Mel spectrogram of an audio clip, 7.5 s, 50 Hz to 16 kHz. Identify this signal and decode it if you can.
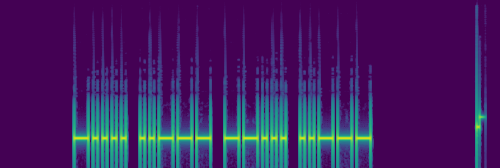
Morse code, heard as a keyed tone, about 17 wpm, 700 Hz. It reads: 6272
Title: Numbers - 4-Digit 17wpm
